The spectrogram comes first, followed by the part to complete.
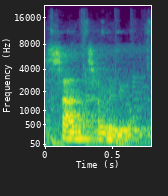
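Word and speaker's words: Saint-Émilion: what the guest is going to ask for santa meal because that's the sort of known name within this style of wine pronounced santa milo so the origin of sentiment on sentiment is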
